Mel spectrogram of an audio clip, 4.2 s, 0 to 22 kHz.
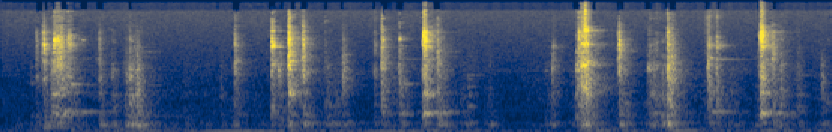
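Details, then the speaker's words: SP-600 communications receiver with rebuilt RF deck just installed, band switch just oiled: rough bursts of ratcheting, scraping clicks each time the band switch turns, turret mechanism seemingly binding; cause unknown. "Ooh, what's all that? Well, I'm not sure what all those noises are."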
